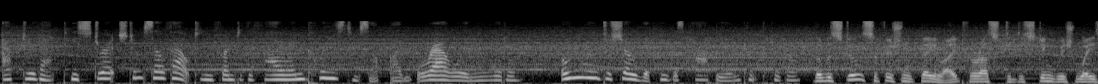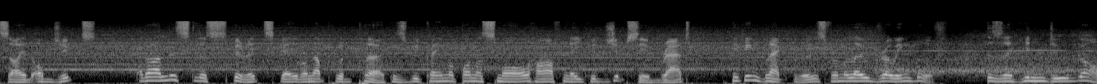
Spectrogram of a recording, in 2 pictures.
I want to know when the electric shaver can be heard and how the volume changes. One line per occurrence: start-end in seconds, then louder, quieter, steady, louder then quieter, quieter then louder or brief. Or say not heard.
not heard.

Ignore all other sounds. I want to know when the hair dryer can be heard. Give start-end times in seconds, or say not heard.
0.0-21.9.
